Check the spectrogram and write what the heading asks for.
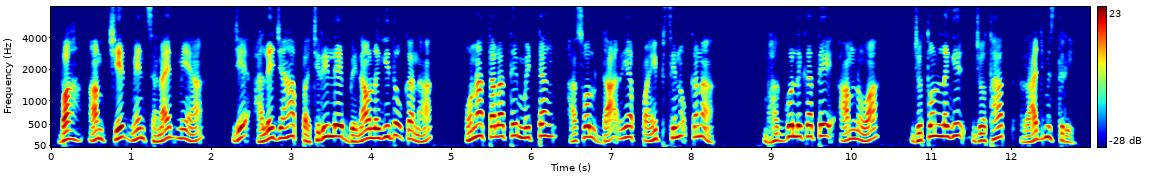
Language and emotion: Santali, surprised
